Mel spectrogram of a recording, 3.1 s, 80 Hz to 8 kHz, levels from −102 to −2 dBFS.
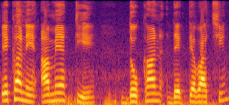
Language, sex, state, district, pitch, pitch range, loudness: Bengali, male, West Bengal, Jalpaiguri, 180 Hz, 165-210 Hz, -13 LUFS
